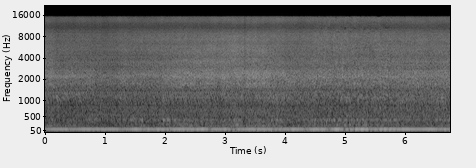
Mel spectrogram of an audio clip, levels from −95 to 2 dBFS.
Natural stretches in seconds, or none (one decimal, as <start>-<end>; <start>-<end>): 4.5-5.8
